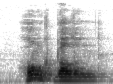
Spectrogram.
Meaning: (verb) to play baseball; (noun) plural of honkbal
- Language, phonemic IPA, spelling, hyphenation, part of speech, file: Dutch, /ˈɦɔŋkˌbɑ.lə(n)/, honkballen, honk‧bal‧len, verb / noun, Nl-honkballen.ogg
